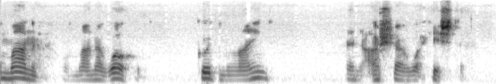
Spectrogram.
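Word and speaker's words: Asha Vahishta: Wahumana, or Mana Wahu, good mind, and Asha Wahishta. I'll call it Ata Wahishta, Artha Wahishta, the older pronunciation.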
